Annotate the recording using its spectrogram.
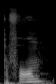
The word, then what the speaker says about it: Perfform: And here we are, perform, two Fs. So that second F is very important, so don't forget that. You don't have to pronounce this, you know, it's a silent F, it's just perform.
